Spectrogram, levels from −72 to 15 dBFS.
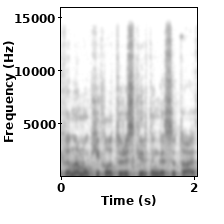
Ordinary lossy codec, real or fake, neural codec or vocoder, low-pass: AAC, 96 kbps; real; none; 14.4 kHz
